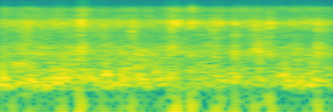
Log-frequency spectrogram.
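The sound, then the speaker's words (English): Steady trickling water, a soft continuous hiss broken by small irregular splashes and drips, fairly quiet, with no voices. “I hear water.”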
